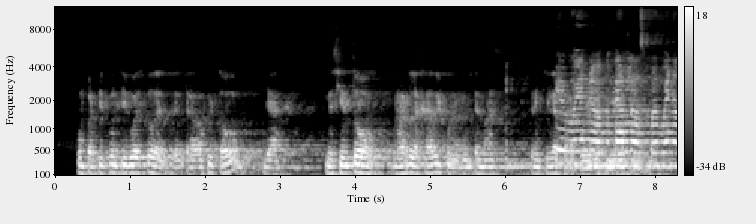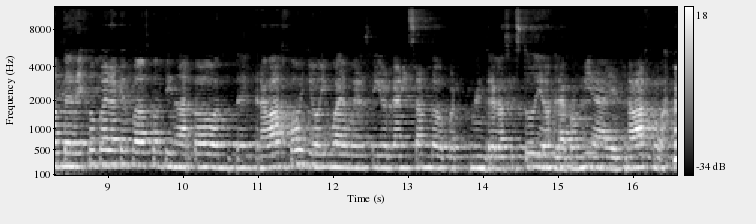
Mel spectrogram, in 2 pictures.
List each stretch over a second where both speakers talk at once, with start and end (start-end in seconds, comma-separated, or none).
6.7-8.0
